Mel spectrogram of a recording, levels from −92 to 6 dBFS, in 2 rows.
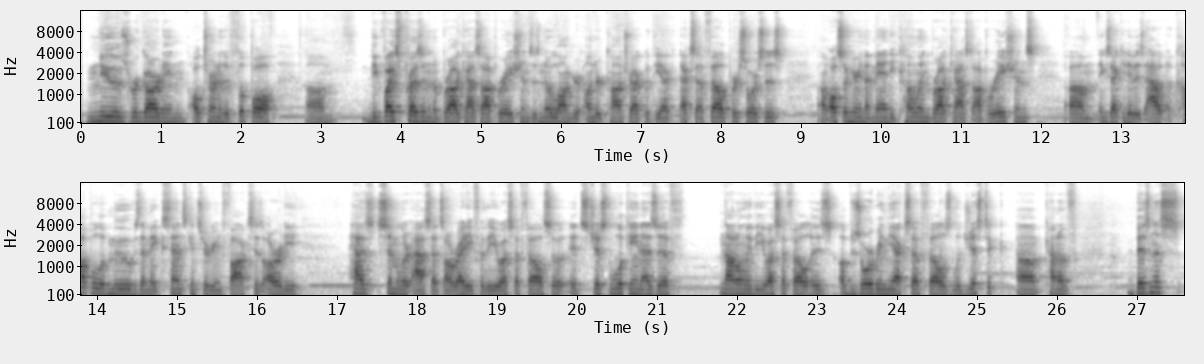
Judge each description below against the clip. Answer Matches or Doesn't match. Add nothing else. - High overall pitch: Doesn't match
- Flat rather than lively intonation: Matches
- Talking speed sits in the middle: Matches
